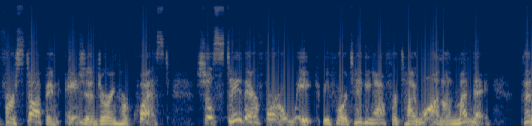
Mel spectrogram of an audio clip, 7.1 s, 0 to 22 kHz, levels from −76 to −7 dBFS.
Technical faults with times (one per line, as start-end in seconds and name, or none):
0.00-7.10 interleaved audio read as planar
